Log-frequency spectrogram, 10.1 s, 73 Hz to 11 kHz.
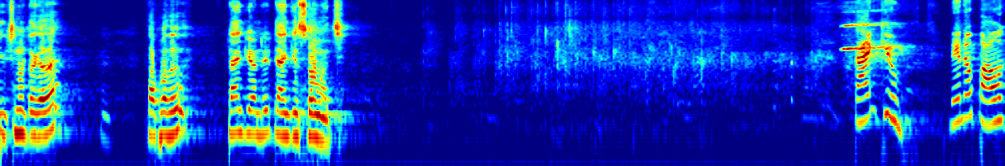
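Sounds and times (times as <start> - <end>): audience applause: 4.2 - 8.4.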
